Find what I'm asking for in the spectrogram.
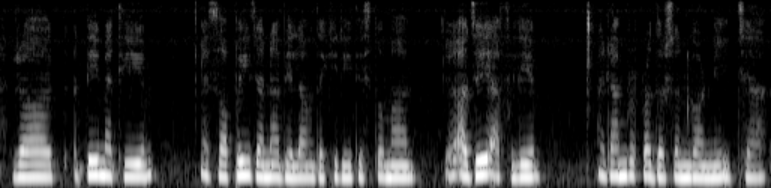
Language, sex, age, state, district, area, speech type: Nepali, female, 18-30, West Bengal, Kalimpong, rural, spontaneous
